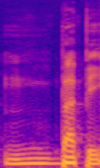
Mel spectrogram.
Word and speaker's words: Mbappé: Et donc on prononce Kilian Mbappé MB. C'est lui qui a dit que ça se prononçait comme ça.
